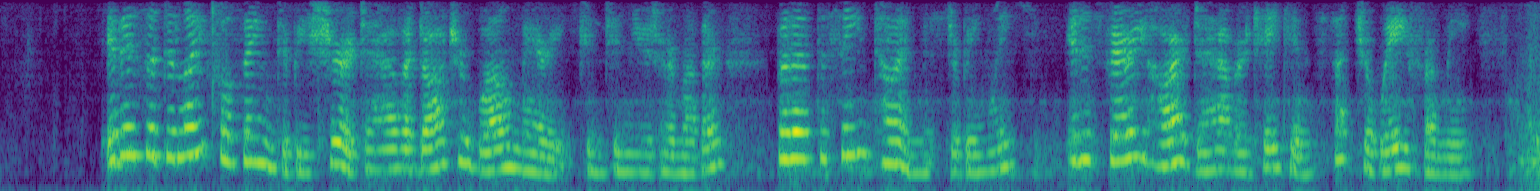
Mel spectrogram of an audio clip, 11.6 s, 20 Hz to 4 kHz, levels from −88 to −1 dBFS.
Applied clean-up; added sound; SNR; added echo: neural separator model SepFormer DNS4.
